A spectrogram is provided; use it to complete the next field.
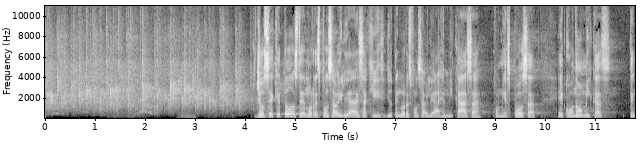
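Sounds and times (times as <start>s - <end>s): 
faint voices and cheers: 0.0s - 3.1s
crowd applause: 0.0s - 4.2s
speech: 4.2s - 11.7s.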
